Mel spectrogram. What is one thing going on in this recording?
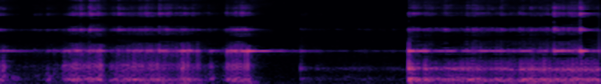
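A ceramic lid clinks onto a jar.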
